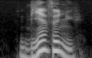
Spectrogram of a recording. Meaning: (noun) welcome; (interjection) 1. welcome! 2. you're welcome (as an answer to thank you); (adjective) feminine singular of bienvenu
- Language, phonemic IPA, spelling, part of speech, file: French, /bjɛ̃.v(ə).ny/, bienvenue, noun / interjection / adjective, Fr-bienvenue.ogg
